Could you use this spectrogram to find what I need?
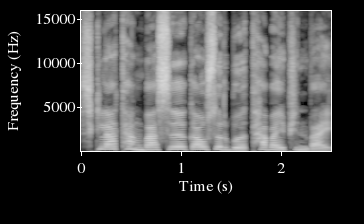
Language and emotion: Bodo, neutral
